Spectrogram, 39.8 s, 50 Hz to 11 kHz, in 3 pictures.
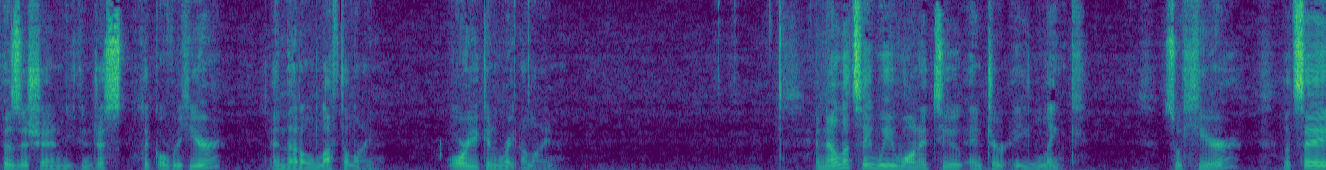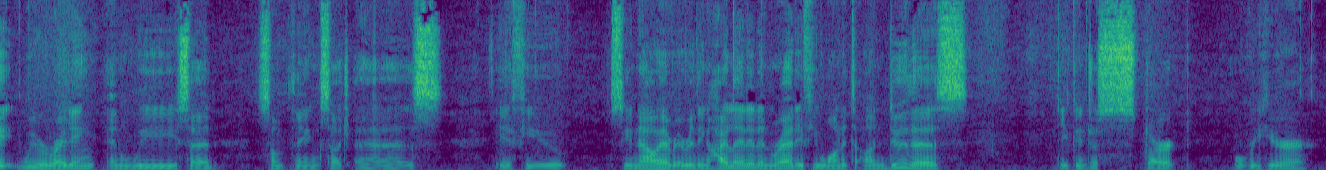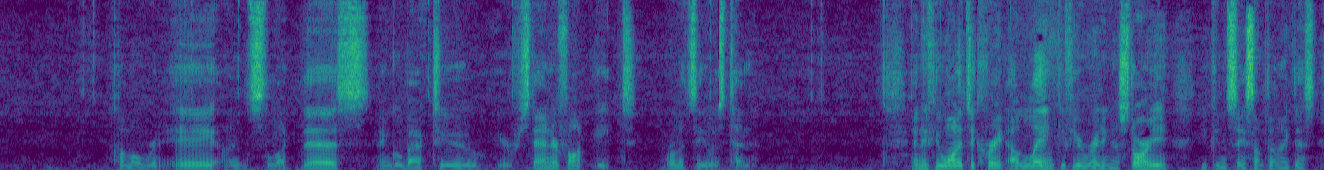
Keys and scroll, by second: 17.6-21.8 typing, 23.9 BackSpace, 24.1 BackSpace, 24.3 BackSpace, 39.6-39.7 typing.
